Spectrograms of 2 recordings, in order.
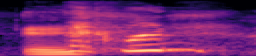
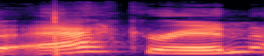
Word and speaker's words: Akron: And you already mispronounced the city 40 minutes south as Akron? – I don't know. Okay, so Akron.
